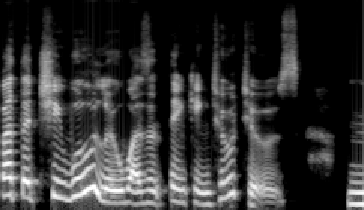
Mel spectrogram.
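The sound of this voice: Against a quiet background, the text is read in an unforced reading voice.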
